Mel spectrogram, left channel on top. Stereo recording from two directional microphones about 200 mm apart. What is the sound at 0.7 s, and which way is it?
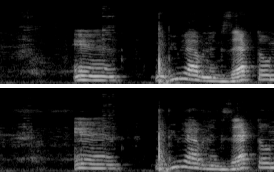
Speech, 40° left (ahead or behind).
